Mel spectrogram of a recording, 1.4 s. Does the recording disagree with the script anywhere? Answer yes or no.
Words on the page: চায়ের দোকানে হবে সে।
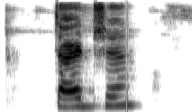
yes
